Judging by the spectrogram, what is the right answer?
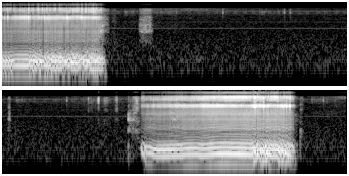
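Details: Two long, buzzing, vibrating snoring breaths with strong tonal rattle, separated by near silence; snoring.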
